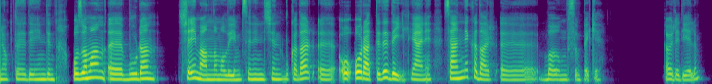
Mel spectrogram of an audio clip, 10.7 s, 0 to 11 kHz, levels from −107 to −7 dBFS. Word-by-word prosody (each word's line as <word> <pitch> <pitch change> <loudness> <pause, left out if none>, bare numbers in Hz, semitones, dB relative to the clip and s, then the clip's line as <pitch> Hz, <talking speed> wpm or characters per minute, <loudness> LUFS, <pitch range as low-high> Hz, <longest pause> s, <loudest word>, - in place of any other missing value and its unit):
noktaya 195 0 -4
değindin. 195 0 0 0.3
O 205 0 +4
zaman, 250 +2 +5
eee, 200 -1 +3
buradan 215 +3 +2 0.3
şey 235 +1 +2
mi 220 - +4
anlamalıyım? 185 -1 0
Senin 195 -1 0
için 200 +1 -3
bu 200 - -8
kadar, 215 +5 0
eee, 190 -1 -4
o 225 +2 +3
o 250 - +7
raddede 215 +3 +3
değil. 190 -3 +2
Yani, 190 -1 -2 0.2
sen 230 +2 +3
ne 280 - -4
kadar, 200 -10 -2
eee, 180 -1 -7
bağımlısın 185 -1 -5
peki? 175 0 -11 1.0
Öyle 195 -3 -3
diyelim. 200 +8 -6
195 Hz, 150 wpm, -20 LUFS, 185-215 Hz, 1.0 s, o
